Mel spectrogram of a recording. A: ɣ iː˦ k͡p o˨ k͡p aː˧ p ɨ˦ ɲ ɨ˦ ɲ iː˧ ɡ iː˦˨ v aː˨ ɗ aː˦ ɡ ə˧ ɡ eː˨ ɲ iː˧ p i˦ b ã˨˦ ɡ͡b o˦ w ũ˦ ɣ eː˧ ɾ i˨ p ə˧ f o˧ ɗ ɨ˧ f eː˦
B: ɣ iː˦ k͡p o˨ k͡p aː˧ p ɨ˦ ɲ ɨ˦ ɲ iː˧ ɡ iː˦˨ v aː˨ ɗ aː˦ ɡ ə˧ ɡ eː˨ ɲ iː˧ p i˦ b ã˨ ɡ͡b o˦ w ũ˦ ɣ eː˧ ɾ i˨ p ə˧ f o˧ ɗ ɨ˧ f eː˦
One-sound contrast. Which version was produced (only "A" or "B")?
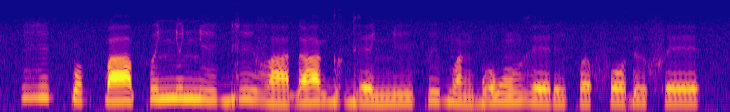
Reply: B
